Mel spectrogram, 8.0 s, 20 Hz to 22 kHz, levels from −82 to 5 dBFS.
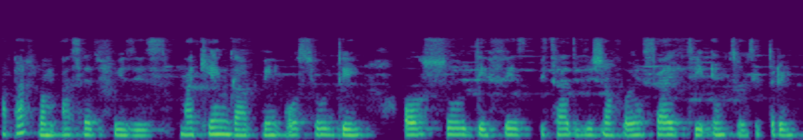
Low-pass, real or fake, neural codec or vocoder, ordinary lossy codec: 7.2 kHz; fake; vocoder, 44.1 kHz, 128 mel bands every 256 samples, BigVGAN v2; none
